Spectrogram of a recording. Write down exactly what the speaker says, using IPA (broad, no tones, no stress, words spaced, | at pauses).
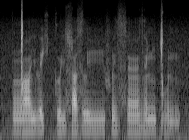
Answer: ŋ͡ǀãjleçkɯjɮaz liːfĩz sɛ̃ːzɛ̃ɲɡ͡ǀõɲ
